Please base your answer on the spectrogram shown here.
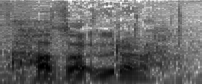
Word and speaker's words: Hazaura: Once again, it was Hazaura. It's a very Japanese way of saying things, but... It helps a lot when you're dealing with syllables instead of letters.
